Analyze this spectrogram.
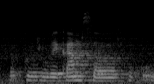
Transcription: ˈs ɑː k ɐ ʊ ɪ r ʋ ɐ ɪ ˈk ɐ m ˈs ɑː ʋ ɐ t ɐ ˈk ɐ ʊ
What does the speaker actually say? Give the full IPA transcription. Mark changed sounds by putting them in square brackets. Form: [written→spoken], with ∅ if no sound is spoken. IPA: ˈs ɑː k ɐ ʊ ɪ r ʋ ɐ ɪ ˈk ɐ m ˈs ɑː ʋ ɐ [t→s] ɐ ˈk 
